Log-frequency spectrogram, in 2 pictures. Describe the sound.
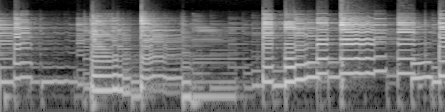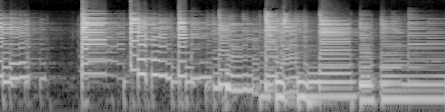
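An electric guitar played on its neck pickup rings out in phrases of picked notes and chords. It has a full low end, a distorted, chorus-like effected tone and reverb, with a short pause partway through.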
